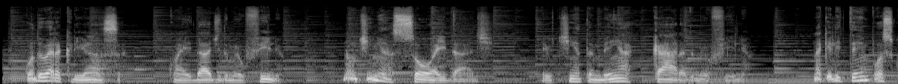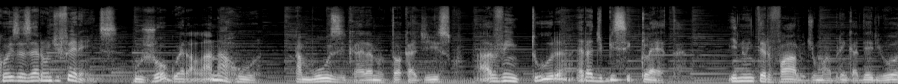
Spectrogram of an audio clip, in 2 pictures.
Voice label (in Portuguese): Emocional; Toddynho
